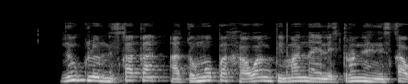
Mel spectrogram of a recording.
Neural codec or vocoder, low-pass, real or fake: codec, 16 kHz, 8 kbps, FreqCodec, larger model; 7.2 kHz; fake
